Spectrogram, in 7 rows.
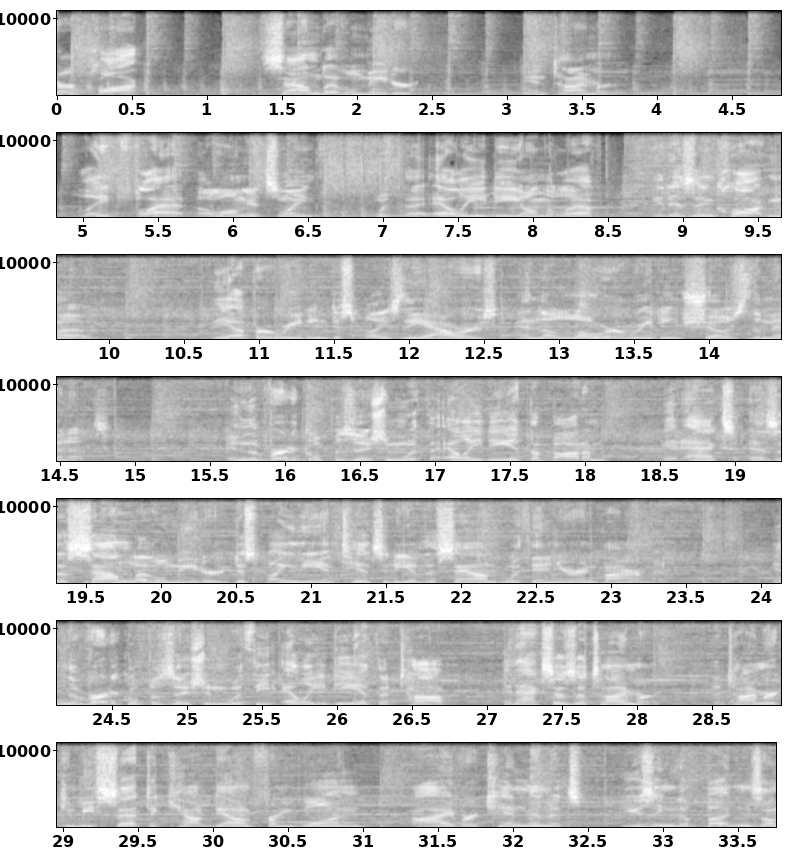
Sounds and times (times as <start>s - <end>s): Speech: 0.0s - 0.6s, 1.4s - 2.5s, 3.1s - 3.8s, 5.0s - 10.0s, 10.7s - 14.9s, 15.6s - 23.4s, 24.1s - 33.7s
Music: 0.0s - 33.7s.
